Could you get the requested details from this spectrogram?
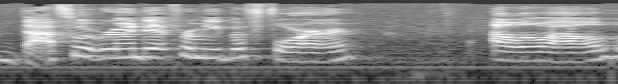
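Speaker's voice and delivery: ordinary delivery, nothing marked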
